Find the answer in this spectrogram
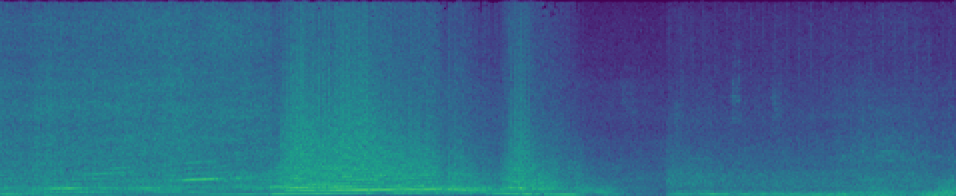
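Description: Sports car engines accelerating hard. A Lotus Exige S pulls away with its revs climbing, then another car accelerates and passes, its engine pitch falling as it goes by. About five seconds in, this gives way to steadier low engine sound from cars rolling slowly.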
